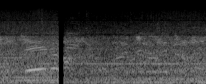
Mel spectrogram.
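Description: A short shout from a voice on a football pitch, cut off abruptly about half a second in, followed by steady outdoor background with faint distant calls.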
